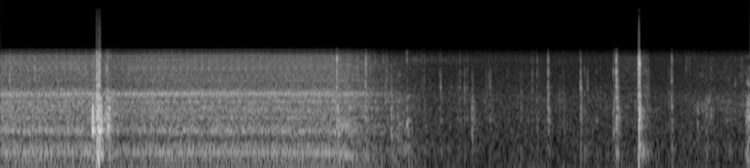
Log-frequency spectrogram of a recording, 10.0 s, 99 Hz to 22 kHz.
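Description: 1985 Nissan pickup truck's engine idling steadily, with a sharp click about a second in, then shutting off about five seconds in. After that, faint scattered clicks of a metal jiggler key working in the ignition lock.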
